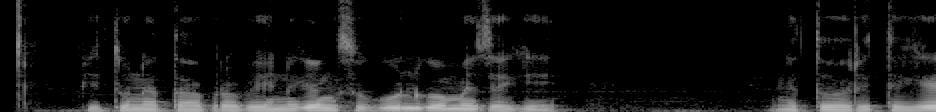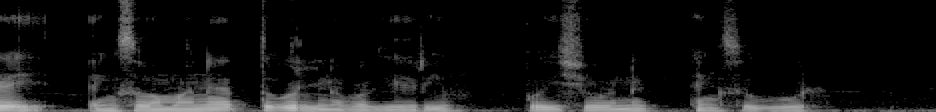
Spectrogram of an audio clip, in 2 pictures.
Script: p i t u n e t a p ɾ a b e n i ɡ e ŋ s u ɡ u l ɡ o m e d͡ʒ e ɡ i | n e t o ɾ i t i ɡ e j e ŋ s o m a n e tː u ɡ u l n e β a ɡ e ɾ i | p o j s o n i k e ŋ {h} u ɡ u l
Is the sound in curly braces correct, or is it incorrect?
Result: incorrect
